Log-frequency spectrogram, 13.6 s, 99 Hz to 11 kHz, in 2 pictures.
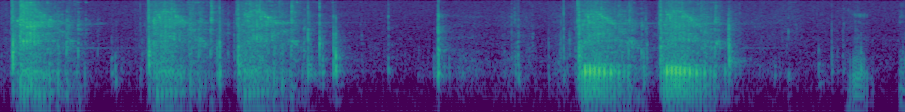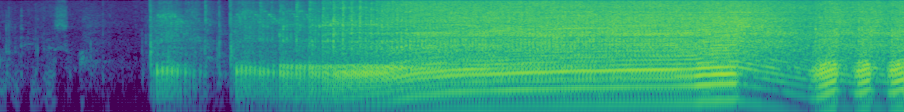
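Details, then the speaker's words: Stihl chainsaw power head, 20-inch bar, fresh gas/oil and cleaned air cleaner: a few pulls, catches, steady idle and crisp throttle blips; runs great, may need a little tuning. "Runs great. I know it's going to need probably a little bit of tuning. It's probably going to run even better after a couple tanks of fuel,"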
